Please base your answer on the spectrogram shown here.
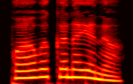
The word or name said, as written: ಪಾವಕನಯನ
